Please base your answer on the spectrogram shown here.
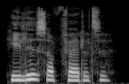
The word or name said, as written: helhedsopfattelse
